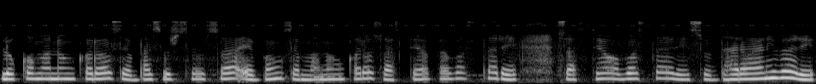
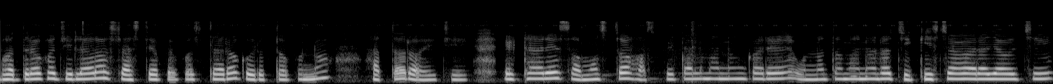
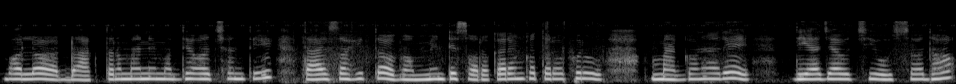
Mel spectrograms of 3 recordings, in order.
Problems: background sounds at intervals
